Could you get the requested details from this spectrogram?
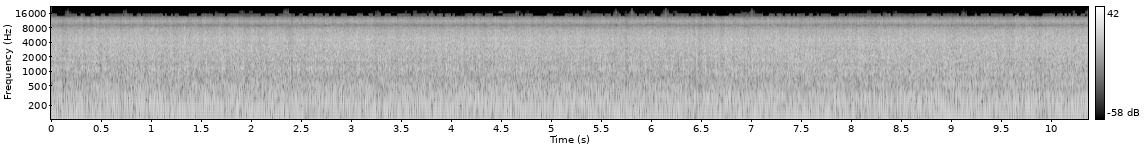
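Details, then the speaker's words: Procharger-supercharged Lexus race engine, freshly rebuilt with new parts, running a quick heat cycle. Loud, steady, deep drone holding one pitch for ten seconds with no misses or knocks; runs clean and healthy. "Kyle really couldn't hear me because this thing was just back here screaming. She sounds so good."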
